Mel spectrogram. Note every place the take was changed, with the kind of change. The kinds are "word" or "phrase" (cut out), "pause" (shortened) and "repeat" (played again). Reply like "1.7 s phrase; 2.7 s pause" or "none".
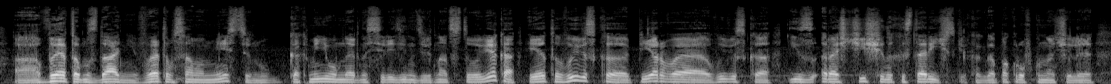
5.2 s pause; 7.8 s pause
